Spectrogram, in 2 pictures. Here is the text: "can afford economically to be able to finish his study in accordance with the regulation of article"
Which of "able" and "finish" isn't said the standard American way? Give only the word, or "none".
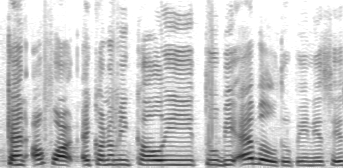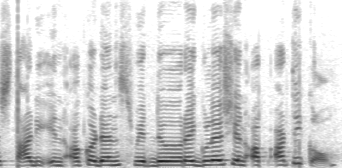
finish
